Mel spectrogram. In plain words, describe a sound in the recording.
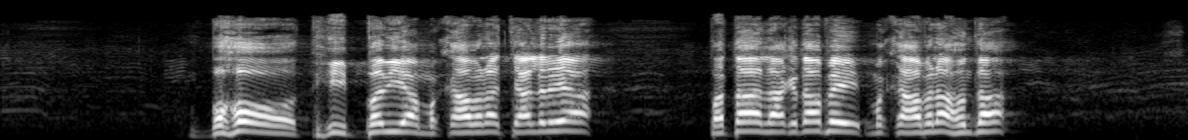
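A man chants loudly and rhythmically.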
